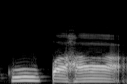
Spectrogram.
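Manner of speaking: कुपहा with a long oo and drawn-out ending; teacher sounding out कुपहा as koo-pa-haa; pronunciation demo. Shown as a demonstration. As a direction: stretch first and last vowels of कुपहा. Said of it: "बड़े ऊ की मात्रा का उच्चारण".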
